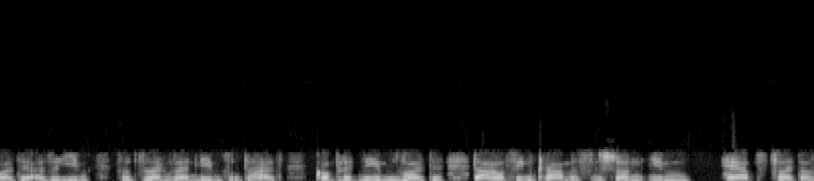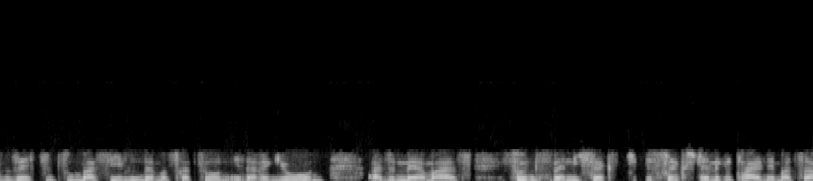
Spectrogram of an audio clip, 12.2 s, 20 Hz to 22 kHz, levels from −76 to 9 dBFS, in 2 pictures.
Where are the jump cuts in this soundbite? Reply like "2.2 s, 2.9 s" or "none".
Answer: 3.5 s, 9.9 s

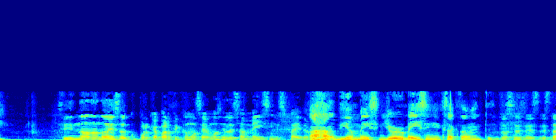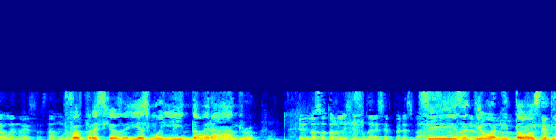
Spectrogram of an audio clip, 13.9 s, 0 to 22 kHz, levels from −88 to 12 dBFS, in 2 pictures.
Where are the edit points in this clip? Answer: 10.3 s, 11.5 s

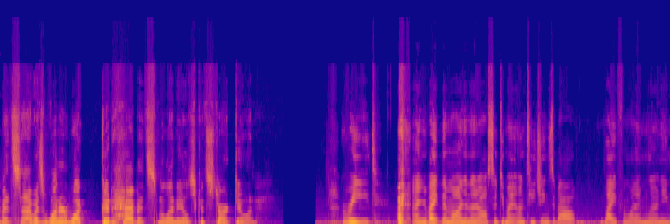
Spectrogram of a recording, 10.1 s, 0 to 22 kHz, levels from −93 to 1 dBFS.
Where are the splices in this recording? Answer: 6.1 s

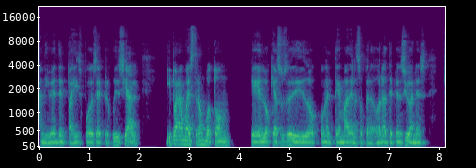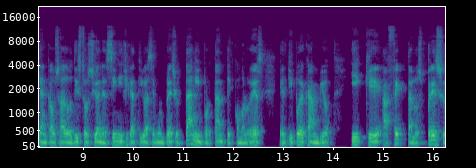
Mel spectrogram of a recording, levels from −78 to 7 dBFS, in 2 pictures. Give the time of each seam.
none

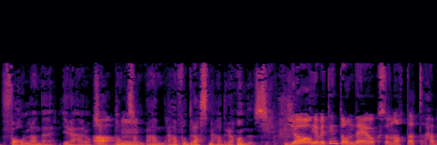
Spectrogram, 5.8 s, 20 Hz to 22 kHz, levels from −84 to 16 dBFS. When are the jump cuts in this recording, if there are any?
2.2 s, 4.1 s

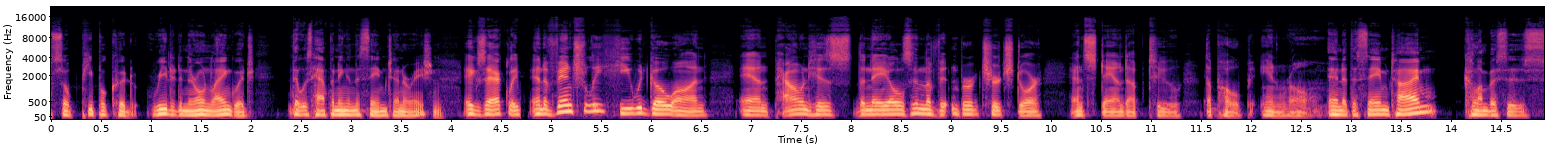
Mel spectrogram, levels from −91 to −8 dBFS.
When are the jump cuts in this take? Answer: 4.7 s

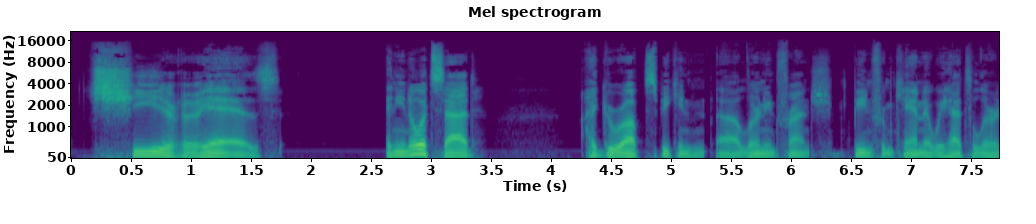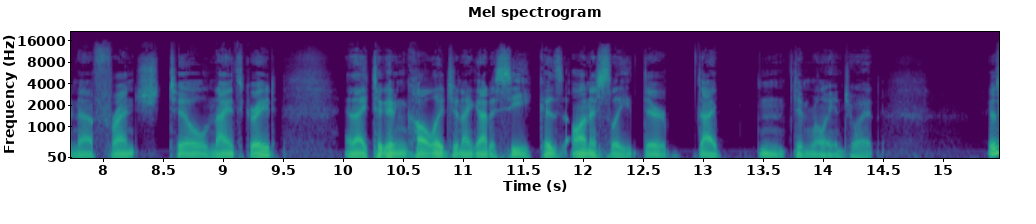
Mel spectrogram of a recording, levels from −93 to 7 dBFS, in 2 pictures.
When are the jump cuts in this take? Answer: 4.8 s

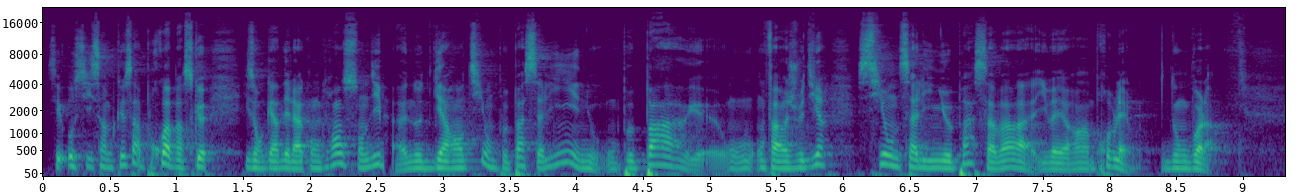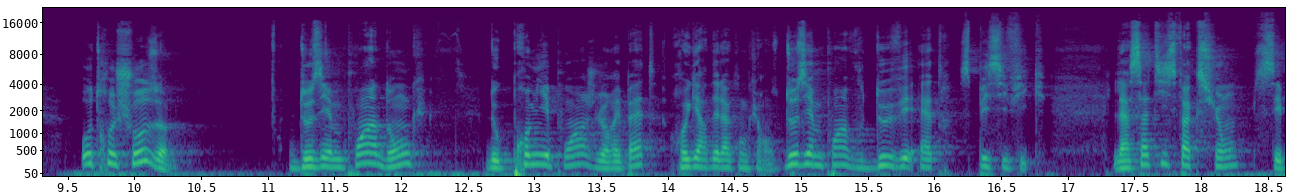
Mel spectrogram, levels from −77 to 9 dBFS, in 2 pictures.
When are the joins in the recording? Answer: 2.6 s

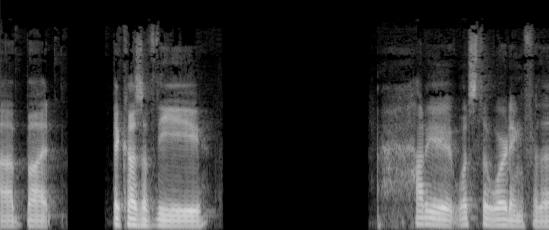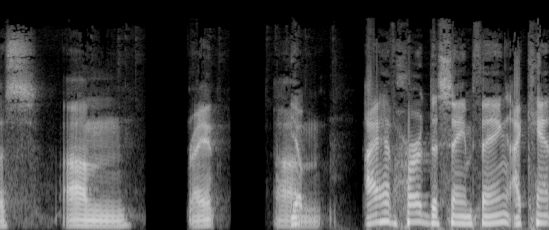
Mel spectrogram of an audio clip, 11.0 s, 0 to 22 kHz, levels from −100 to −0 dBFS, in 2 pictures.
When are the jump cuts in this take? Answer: 7.4 s, 9.1 s

